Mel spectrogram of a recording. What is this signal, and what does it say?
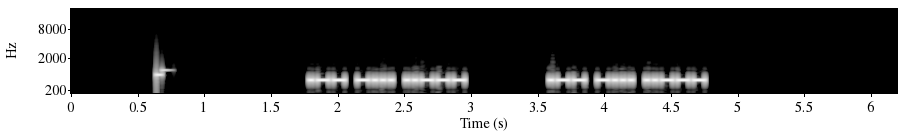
Morse code, heard as a keyed tone, about 40 wpm, 700 Hz. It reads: WB2 WB2
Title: USA Call Sign Prefixes - Repeated 2x - 40wpm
